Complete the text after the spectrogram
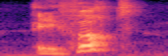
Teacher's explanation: Elle est forte, on entend le T.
